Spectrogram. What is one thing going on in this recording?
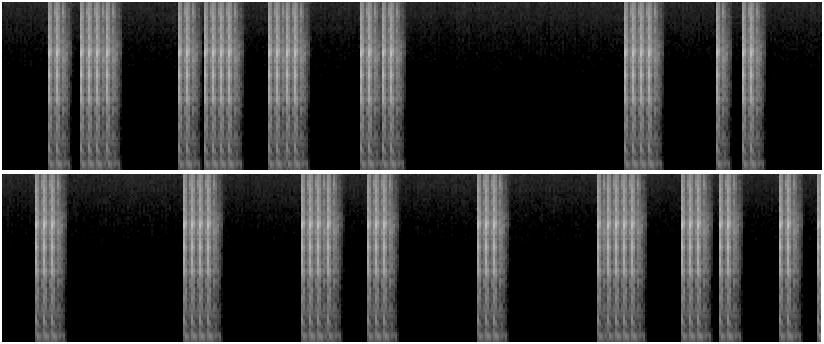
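Short electronic blips chatter in quick bursts as game dialogue text types out.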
